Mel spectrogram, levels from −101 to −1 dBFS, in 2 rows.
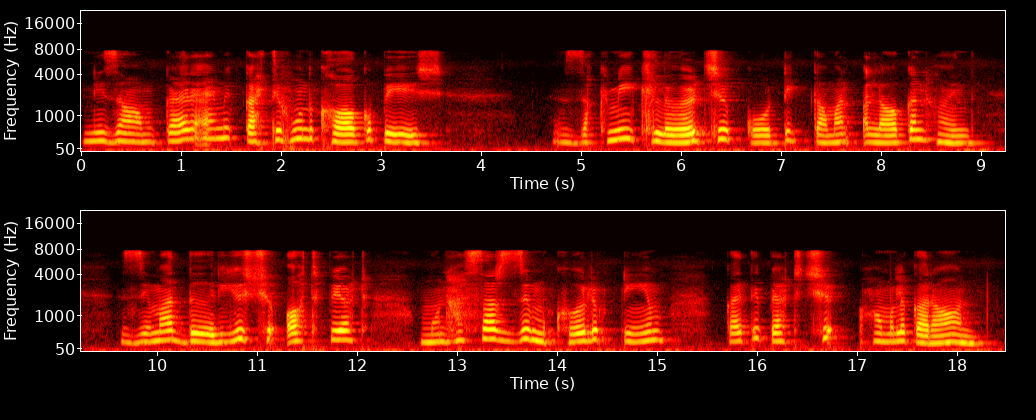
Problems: background sounds at intervals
